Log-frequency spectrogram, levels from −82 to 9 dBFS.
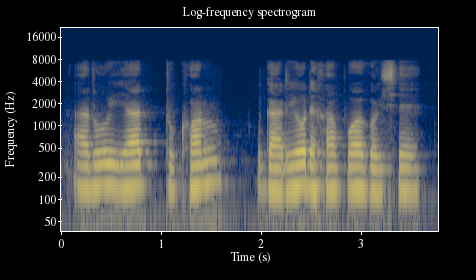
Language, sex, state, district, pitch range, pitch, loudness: Assamese, male, Assam, Kamrup Metropolitan, 135-150 Hz, 145 Hz, -15 LUFS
